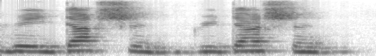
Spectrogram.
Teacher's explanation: Ví dụ mình đọc là reduction, nó re nè, reduction là nó có ba âm tiết và nó nhấn âm hai ha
